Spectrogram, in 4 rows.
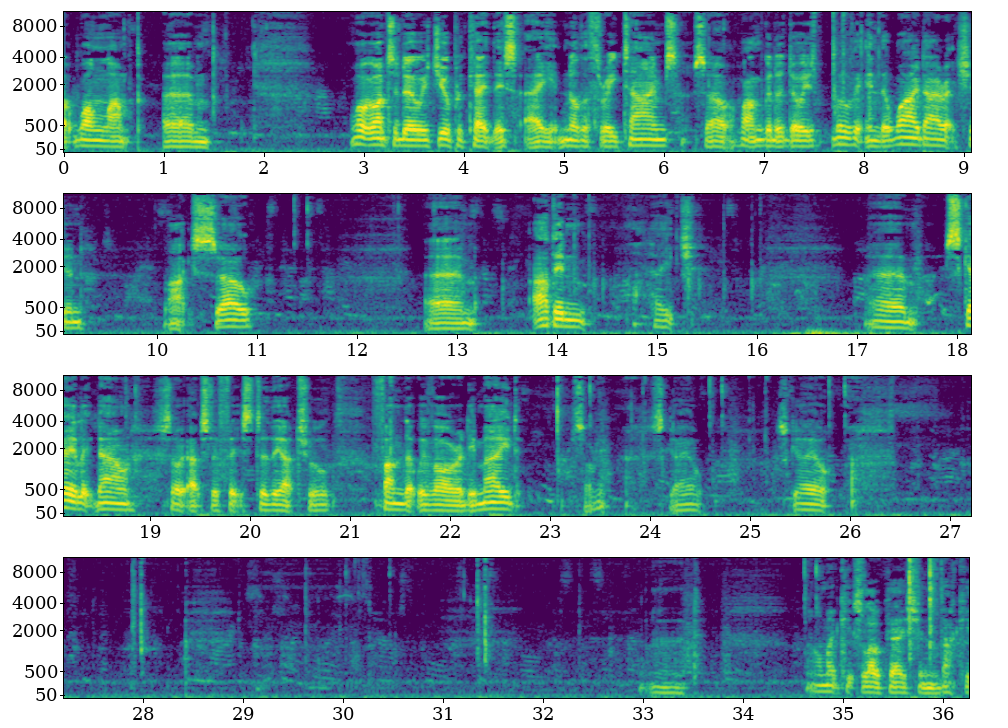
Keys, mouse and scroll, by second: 0.4 middle click, 1.3 Tab, 3.1-4.8 middle click, 3.1 scroll up 1, 3.3-3.6 scroll, 5.5 middle click, 6.5 middle click, 7.5-7.8 typing, 9.7 scroll, 11.3 click, 11.8 scroll, 11.8-12.2 scroll down 4, 12.4 scroll up 4, 12.6 middle click, 14.8 alt+h, 16.4-16.7 scroll up 4, 16.8 scroll down 6, 16.9 middle click, 16.9 scroll, 18.7 click, 19.2-19.8 scroll, 21.1 s, 23.2 click, 23.7 s, 24.5 click, 24.8 s, 25.8 click, 27.7 1, 29.4-29.8 scroll down 3, 30.3 middle click, 31.4-32.7 scroll up 3, 31.4 ., 32.7 scroll down 4, 34.5 click, 35.5 0, 35.7 Return.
